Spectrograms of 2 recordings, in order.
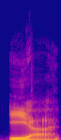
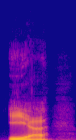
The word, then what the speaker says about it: Oia: And when I went, my wife and I had the opportunity to visit, and we stayed in, I believe it's pronounced Ia. It's spelled O-I-A, but they pronounce it Ia, which is in the kind of northwestern part of the island.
